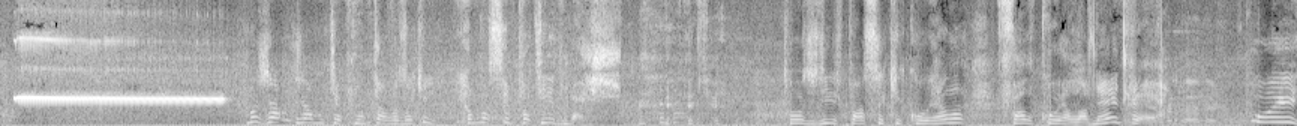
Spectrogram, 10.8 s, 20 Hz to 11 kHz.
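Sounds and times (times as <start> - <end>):
loud sustained shrill whistle blast: 0.1 - 2.0
speech: 2.6 - 10.8
laughter: 5.3 - 6.2.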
